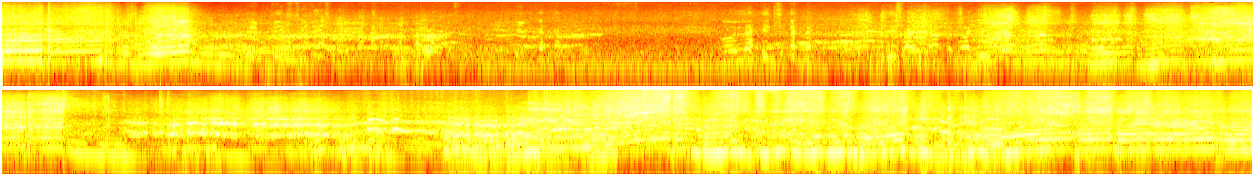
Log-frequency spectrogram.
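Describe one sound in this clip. A car engine revs loudly, rising and falling in pitch.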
